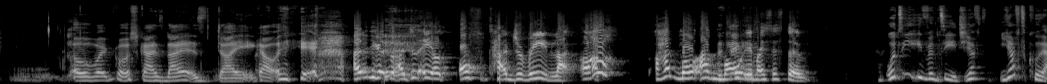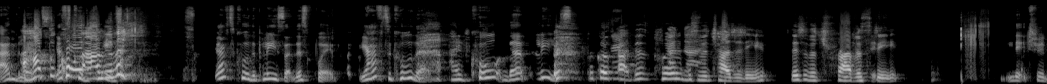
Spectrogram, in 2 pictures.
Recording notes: We must apologies for the sound quality of this episode, we had some difficulties in Post that will be addressed for next week!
